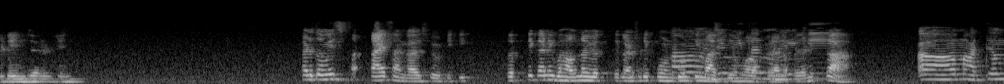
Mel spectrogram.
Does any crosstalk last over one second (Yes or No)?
Yes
